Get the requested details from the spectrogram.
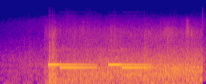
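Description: A two-tone door chime sounds twice.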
